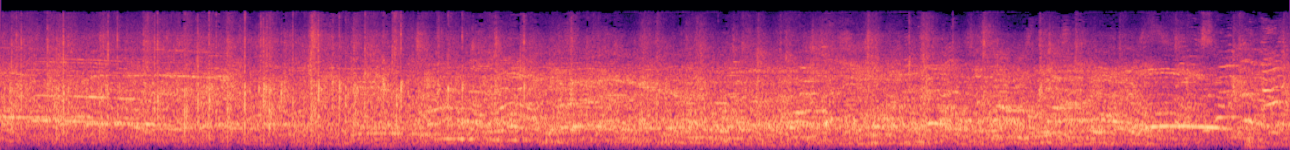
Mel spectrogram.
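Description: A large crowd chatters and calls out all around, outdoors.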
